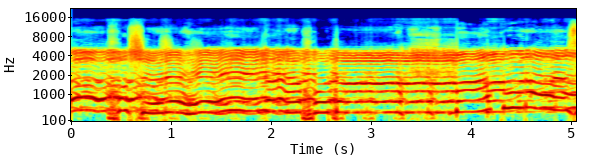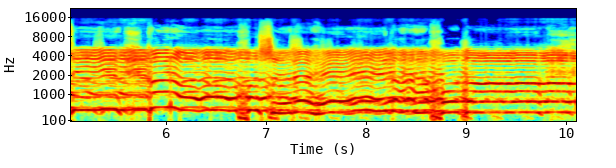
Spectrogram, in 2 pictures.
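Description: A young boy singing a naat (an Islamic devotional song) into a microphone. A single voice holds long, wavering, ornamented notes throughout.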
